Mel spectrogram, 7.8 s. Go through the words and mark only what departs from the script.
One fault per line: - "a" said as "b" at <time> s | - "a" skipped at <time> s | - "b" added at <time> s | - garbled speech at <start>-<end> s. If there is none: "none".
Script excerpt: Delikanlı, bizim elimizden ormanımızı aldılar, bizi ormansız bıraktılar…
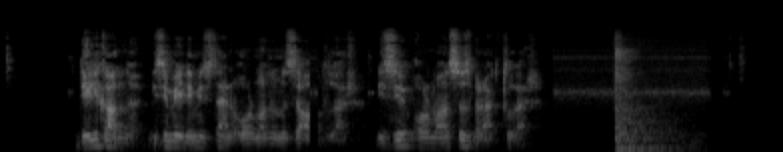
none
